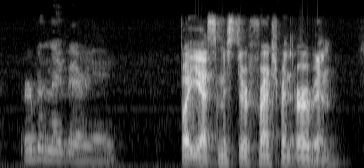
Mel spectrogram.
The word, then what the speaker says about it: Le Verrier: But it's like, how do you pronounce Perrier? Verrier. It's Verrier. Urban Le Verrier.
